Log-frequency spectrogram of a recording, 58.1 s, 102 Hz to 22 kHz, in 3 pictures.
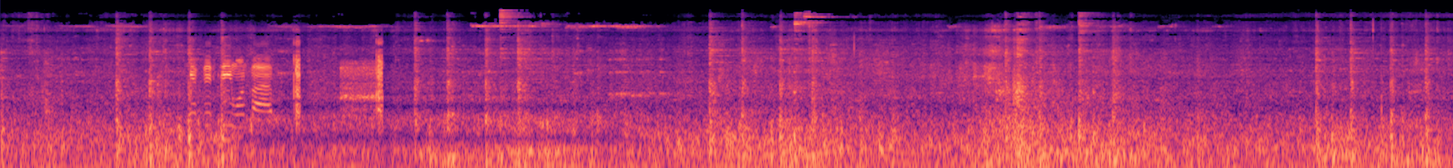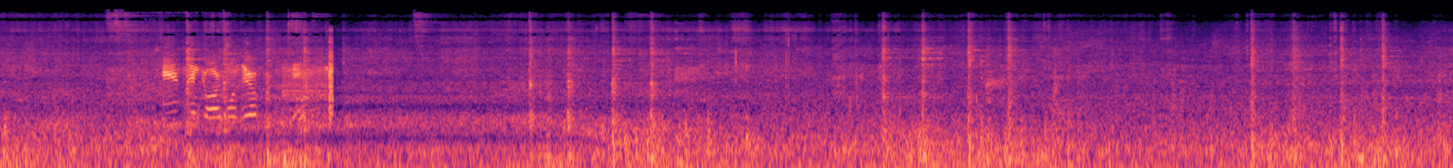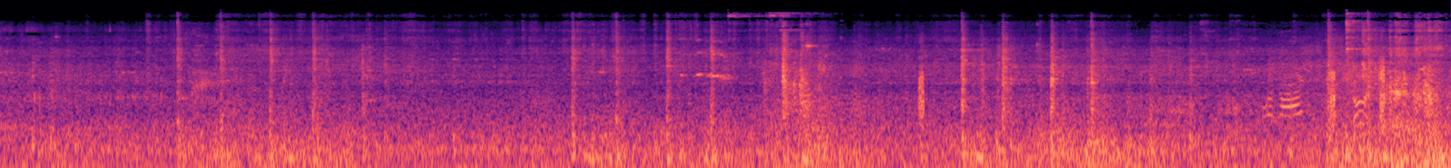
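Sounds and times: wheels clicking over rail joints: 0:00.0 - 0:03.2, 0:05.4 - 0:24.1, 0:25.9 - 0:55.5
train rumble: 0:00.0 - 0:58.0
wheel squeal: 0:05.6 - 0:09.1, 0:47.7 - 0:49.8.

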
